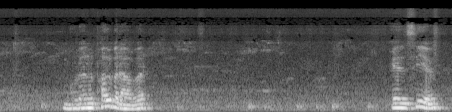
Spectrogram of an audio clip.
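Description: A young man speaks calmly and clearly nearby.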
